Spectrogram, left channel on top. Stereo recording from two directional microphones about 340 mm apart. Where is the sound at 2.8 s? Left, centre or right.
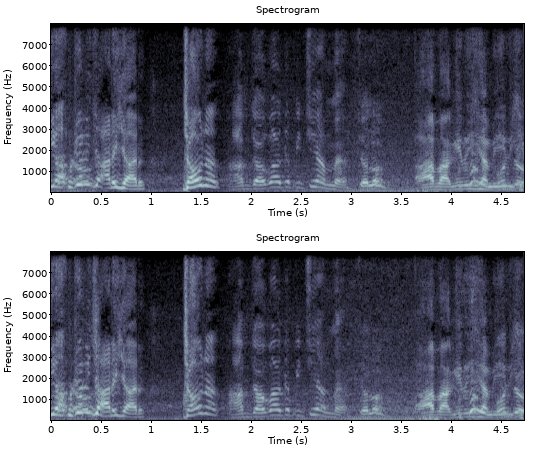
Left.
